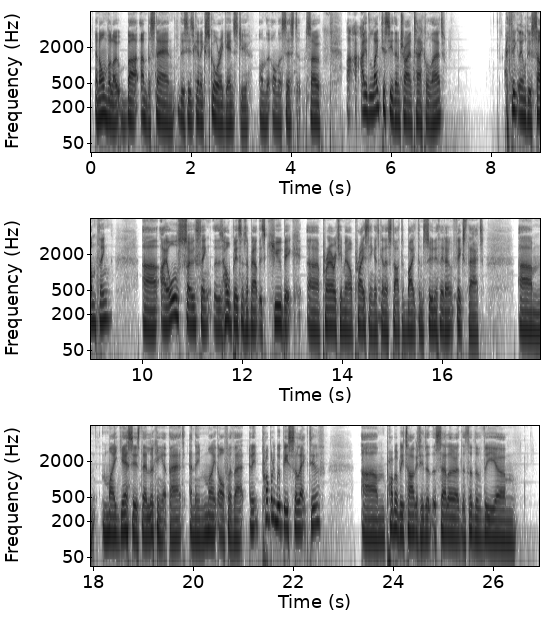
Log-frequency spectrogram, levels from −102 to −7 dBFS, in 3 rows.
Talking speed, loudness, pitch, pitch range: 200 wpm, -24 LUFS, 120 Hz, 110-130 Hz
